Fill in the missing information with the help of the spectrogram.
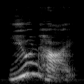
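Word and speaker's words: Unhei: up her face some kids chanted no no Yoon Hai corrected it's spelled u n h e i it's pronounced Yoon Hai oh it's you hey the boy said like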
